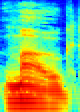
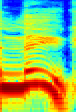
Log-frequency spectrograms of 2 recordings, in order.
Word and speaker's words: Moog: It's MOOG, invented by a man called Robert Moog. People pronounce it as the Moog. The Moog. Yeah. So I spent ages finding an interview with Robert Moog where he says his own name, so I could play it to people.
